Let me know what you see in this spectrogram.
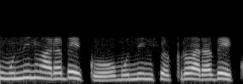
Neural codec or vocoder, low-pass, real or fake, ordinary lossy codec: none; 3.6 kHz; real; none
